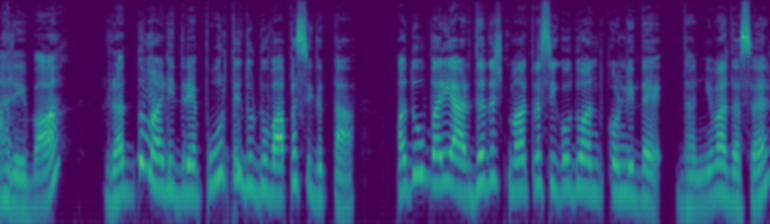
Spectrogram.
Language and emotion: Kannada, surprised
